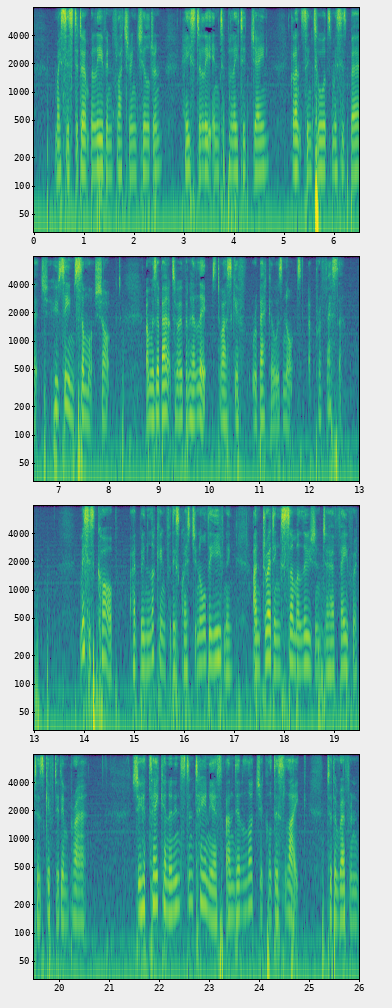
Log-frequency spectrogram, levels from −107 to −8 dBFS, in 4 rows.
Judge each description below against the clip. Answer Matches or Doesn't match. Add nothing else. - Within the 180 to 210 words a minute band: Doesn't match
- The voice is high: Doesn't match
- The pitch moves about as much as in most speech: Doesn't match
